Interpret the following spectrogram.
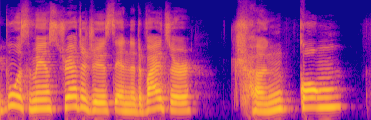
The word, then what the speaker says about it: Chen Gong: main strategist and advisor, Chen Gong. Chi En, Chen, Ge Ong, Gong, Chen Gong.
